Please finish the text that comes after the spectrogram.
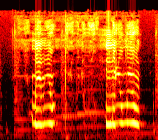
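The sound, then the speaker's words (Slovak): A voice imitates the tiny, high-pitched squeaky voice of a little flea in a story, two short chirpy bursts of pinched, nonsense-like babble separated by a brief pause, fairly loud. “Maco počul len takéto niečo.”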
